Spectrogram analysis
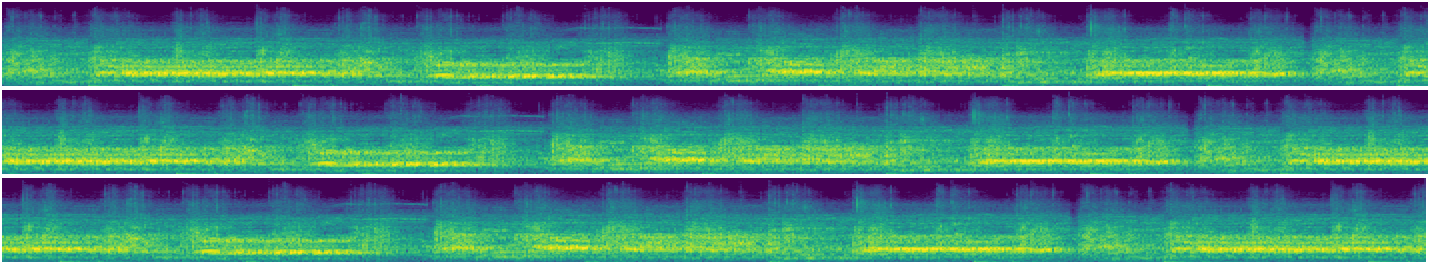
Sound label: paraguay chant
